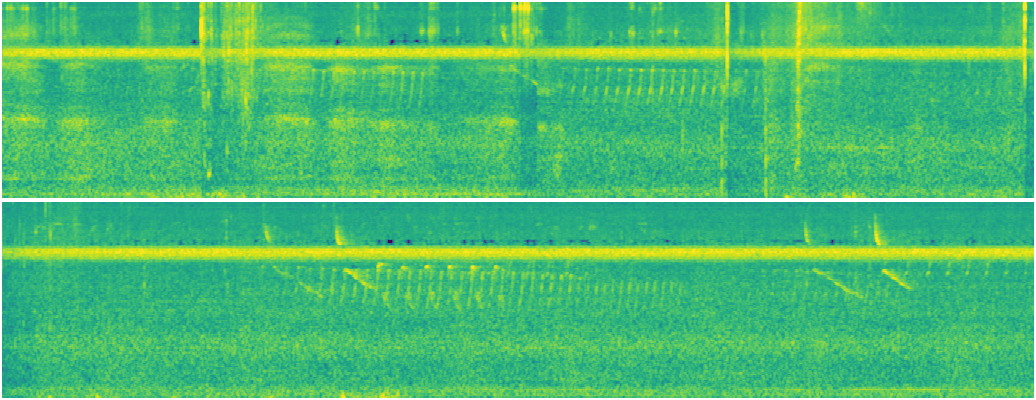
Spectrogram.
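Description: Insects droning steadily in one continuous high-pitched note, with a few sharp clicks and knocks along the way.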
